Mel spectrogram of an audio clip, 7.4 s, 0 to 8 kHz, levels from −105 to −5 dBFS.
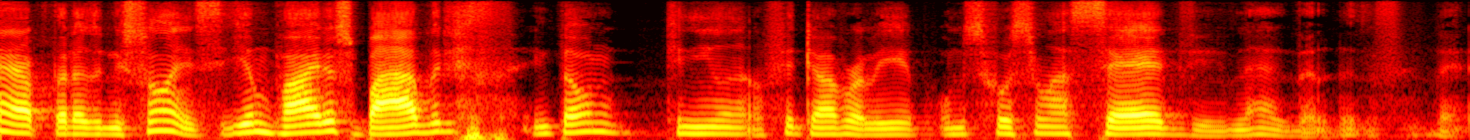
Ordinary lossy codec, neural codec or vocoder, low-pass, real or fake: none; codec, 16 kHz, 0.5 kbps, FunCodec, trained on LibriTTS, 25 frames a second; none; fake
